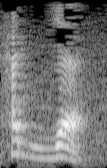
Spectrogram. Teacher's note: Huruf yang sama idgham. Menjadi satu, hajja.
